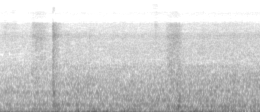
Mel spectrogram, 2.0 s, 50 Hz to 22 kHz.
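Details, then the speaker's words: Replacement window air conditioner installed in 2013 Aliner camper: steady, even low hum and airy rush, no rattles or squeals, unit warm not hot, cool air inside; normal. "So it's all plugged in, you can hear it running, and it's nice and warm, not hot."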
